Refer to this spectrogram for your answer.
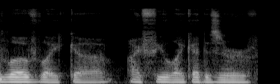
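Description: On a very clean recording with a silent background, a man speaks in a warm, dark, mellow tone that is somewhat breathy. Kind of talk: fervent, heartfelt prayer spoken aloud, with scripture reading. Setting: home, early morning, solo recording. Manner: warm, earnest, fervent, pleading; casual, affectionate, slightly halting.

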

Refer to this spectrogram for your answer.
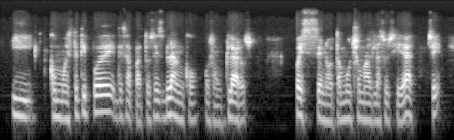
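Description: A man at a medium pitch and moderate pace, with fairly even intonation and an ordinary speaking voice. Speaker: podcast co-host. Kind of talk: casual chat.

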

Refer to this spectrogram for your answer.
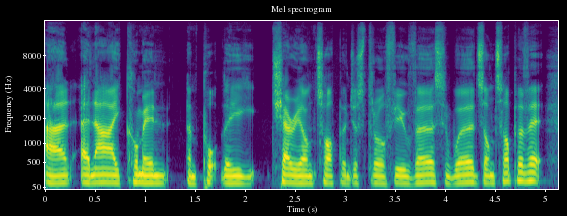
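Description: A man at medium pitch with a Yorkshire accent, moderate pace, hardly any pauses and monotone, flat intonation, dry and close with no echo on a very clean recording with a silent background. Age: 50s. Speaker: poet. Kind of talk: casual chat.

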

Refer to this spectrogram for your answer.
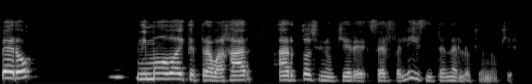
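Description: A woman at a medium pitch speaks at a fairly quick pace with lively intonation, yet with long, frequent pauses. The sound is dry and close, with no echo. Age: 40s. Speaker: health coach and podcast co-host. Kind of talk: casual chat.

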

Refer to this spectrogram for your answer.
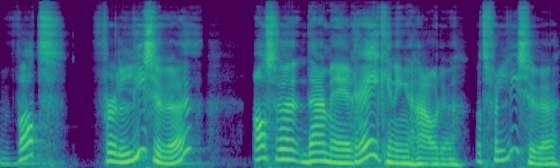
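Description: Very wide pitch swings run through this man's voice. He talks in a high pitch at a very slow pace. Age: 50s. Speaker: political commentator and writer. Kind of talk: casual chat. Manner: halting.

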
